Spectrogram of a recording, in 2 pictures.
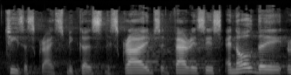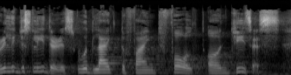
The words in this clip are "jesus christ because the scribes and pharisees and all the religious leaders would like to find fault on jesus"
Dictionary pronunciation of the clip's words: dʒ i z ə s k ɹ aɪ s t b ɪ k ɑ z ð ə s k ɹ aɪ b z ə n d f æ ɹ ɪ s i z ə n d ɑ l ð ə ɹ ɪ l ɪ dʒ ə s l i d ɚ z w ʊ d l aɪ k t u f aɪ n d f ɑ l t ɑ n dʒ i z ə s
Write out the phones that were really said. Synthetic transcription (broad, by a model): dʒ i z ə s k ɹ aɪ s t b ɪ k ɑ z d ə s k ɹ aɪ b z ə n d f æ ɹ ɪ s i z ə n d ɑ l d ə ɹ ɪ l ɪ dʒ ə s l i d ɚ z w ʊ d l aɪ k t u f aɪ n d f ɑ l t ɑ n dʒ i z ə s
